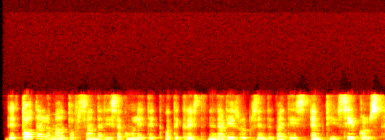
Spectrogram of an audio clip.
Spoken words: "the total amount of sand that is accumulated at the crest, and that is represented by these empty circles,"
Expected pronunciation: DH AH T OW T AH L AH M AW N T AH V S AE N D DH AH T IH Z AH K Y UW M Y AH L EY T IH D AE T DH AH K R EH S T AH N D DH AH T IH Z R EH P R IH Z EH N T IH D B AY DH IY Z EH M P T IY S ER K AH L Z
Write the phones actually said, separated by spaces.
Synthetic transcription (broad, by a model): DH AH T OW T AH L AH M AW N T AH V S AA N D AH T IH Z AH K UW M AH L EY T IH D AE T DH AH K R EH S T AH N D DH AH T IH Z R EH P R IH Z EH N T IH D B AY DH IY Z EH M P T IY S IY K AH L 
